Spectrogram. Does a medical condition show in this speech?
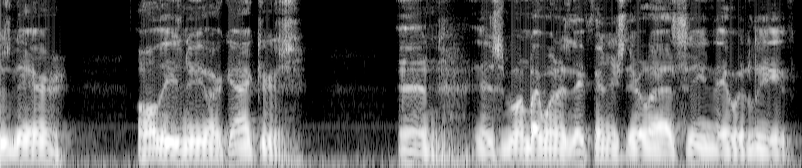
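Yes: Parkinson's; worsening, often debilitating.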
